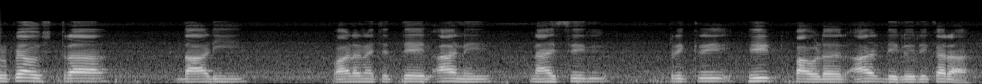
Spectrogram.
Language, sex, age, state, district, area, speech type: Marathi, male, 18-30, Maharashtra, Mumbai City, urban, read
